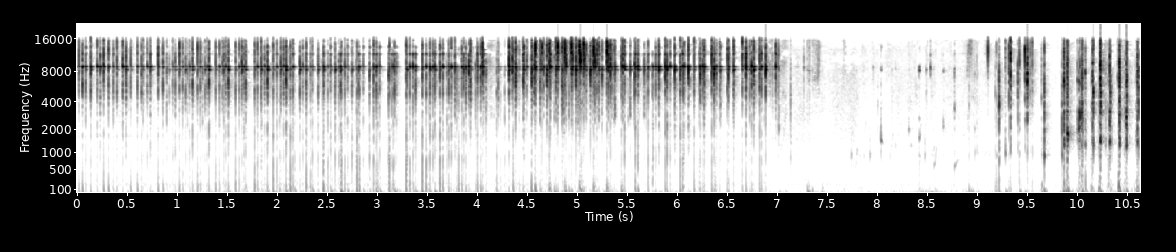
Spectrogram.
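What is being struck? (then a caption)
Plastic pump bottle. Long nails rapidly tap and scratch a teal plastic cosmetic pump bottle that is partly filled with liquid, producing a dense stream of crisp, bright clicks over a hissy scratching texture. After about seven seconds the tapping turns sparser and quieter, then picks up again with a few sharper, louder taps at the end.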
